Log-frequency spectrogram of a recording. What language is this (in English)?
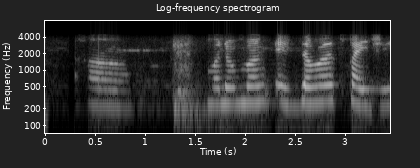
Marathi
